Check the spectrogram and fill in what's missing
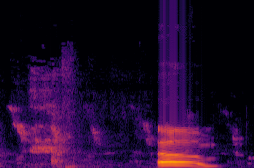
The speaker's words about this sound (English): Sorry, man. There are chickens around this area.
